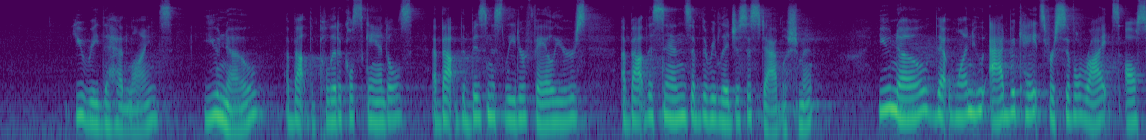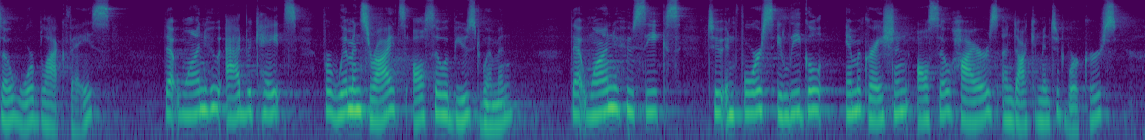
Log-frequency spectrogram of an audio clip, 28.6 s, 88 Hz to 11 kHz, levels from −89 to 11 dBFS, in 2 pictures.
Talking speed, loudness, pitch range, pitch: 115 wpm, -31 LUFS, 175-220 Hz, 190 Hz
